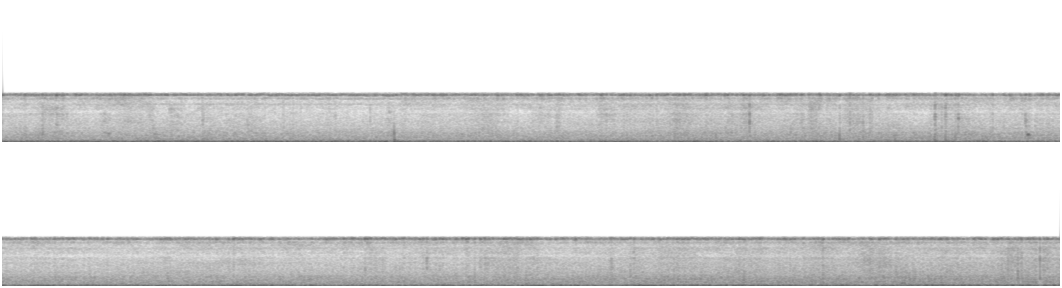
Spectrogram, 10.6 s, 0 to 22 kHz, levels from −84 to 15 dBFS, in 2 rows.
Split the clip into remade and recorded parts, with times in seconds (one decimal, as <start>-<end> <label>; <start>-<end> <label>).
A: 0.0-0.7 remade; 0.7-2.0 recorded; 2.0-10.6 remade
